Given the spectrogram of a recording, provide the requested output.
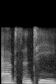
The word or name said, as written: absentee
